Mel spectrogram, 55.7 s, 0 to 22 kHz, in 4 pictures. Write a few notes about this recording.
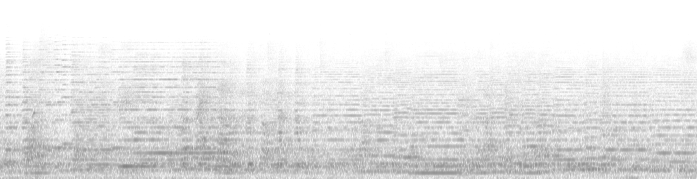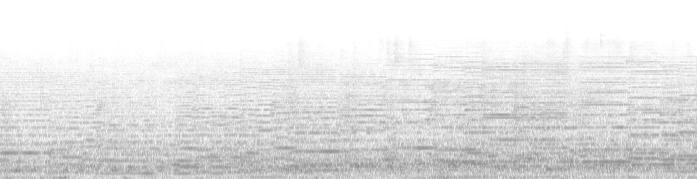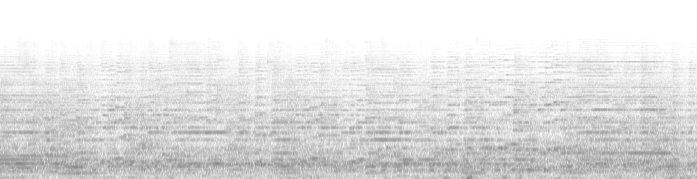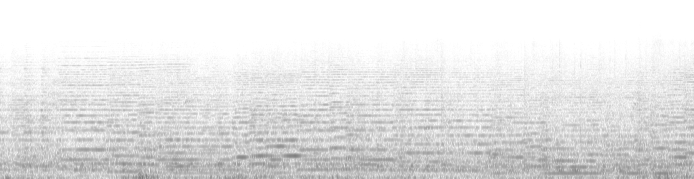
Im Tunnel zwischen den U-Bahnen mit Akkordeon-Spieler, Zwischen der U6 und der U2 gibt es einen langen niedrigen Tunnel: eine Gruppe von Jugendlichen, die sich lautstark unterhält. Am Ende des Tunnels ein Akkordeon Spieler - er beginnt mit Schostakowitschs Walzer Nr. 2 - Ich bleibe in seiner Nähe, befinde mich eine halbe Treppe über ihm. Menschen gehen die Treppen rauf und runter. Eine U-Bahn fährt ein und wieder ab. Ich entferne mich langsam vom Spieler und komme nochmal an der Gruppe der Jugendlichen vorbei. Between the U6 and U2 there is a long, low tunnel: a group of young people who talks loudly. At the end of the tunnel an accordion player - he begins with Shostakovich's Waltz No. 2. I stay close to him, half-staircase above him. People walk the stairs up and down. The subway arrives and departs. I leave slowly the player. pass again by the group of young people.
